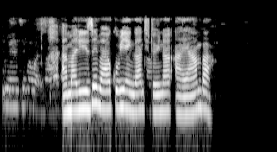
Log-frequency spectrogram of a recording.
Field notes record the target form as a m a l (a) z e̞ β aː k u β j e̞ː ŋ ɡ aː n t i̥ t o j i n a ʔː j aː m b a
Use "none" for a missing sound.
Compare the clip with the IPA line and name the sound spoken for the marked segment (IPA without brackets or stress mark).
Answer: i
